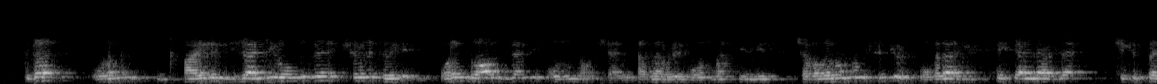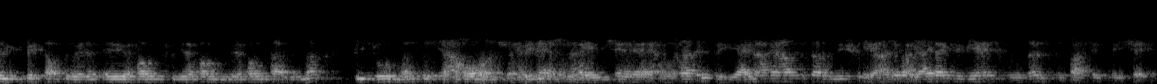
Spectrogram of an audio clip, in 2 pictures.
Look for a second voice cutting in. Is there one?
Yes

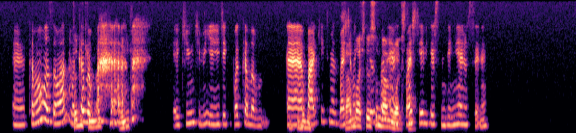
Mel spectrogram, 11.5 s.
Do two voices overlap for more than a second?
Yes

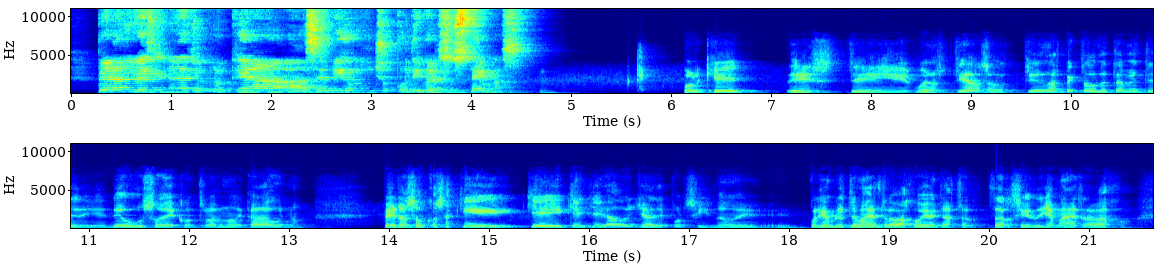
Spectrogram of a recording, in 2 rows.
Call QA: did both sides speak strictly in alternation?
Yes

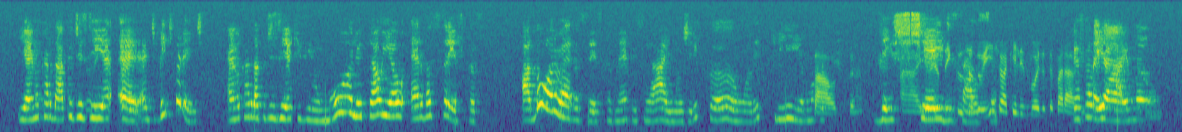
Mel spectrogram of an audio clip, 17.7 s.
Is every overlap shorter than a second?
No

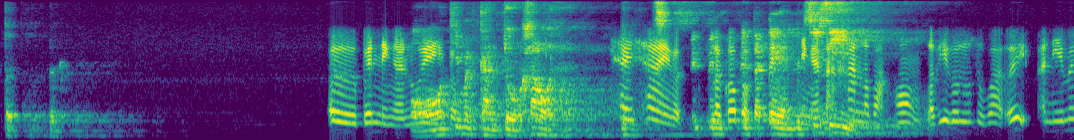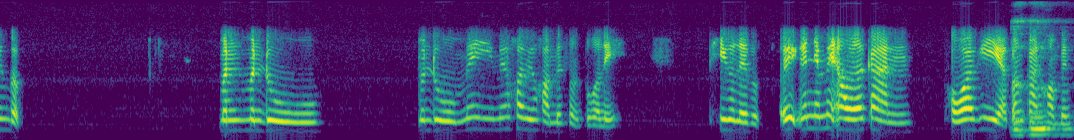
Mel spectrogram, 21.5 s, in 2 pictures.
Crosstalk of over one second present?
Yes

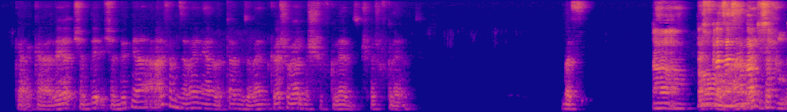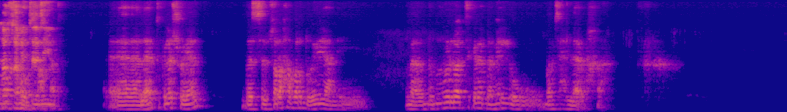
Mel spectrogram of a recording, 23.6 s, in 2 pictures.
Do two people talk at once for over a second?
Yes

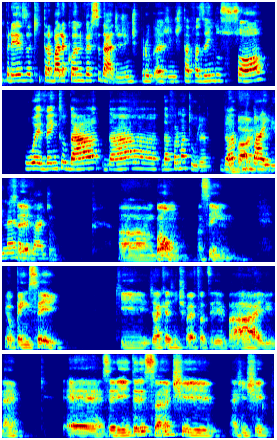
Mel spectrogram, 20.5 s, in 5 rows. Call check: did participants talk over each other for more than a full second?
Yes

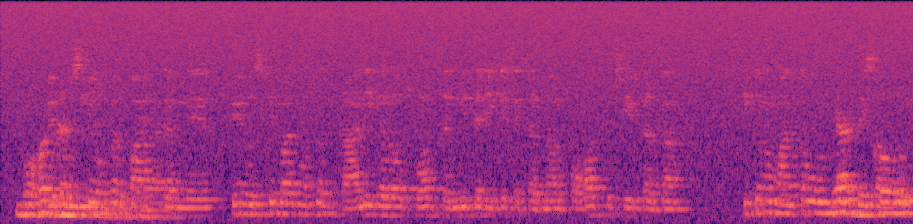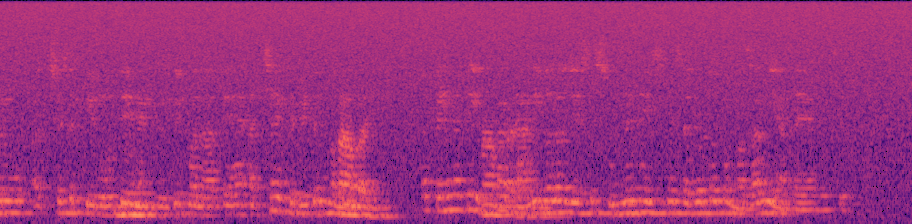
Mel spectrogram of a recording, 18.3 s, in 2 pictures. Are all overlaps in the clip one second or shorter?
No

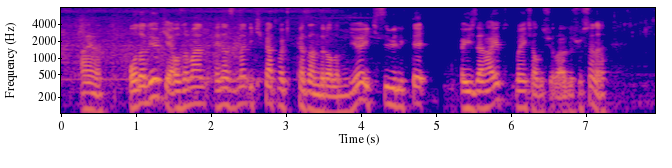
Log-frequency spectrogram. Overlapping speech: No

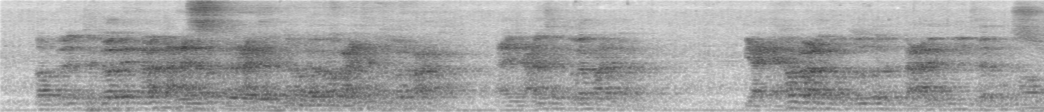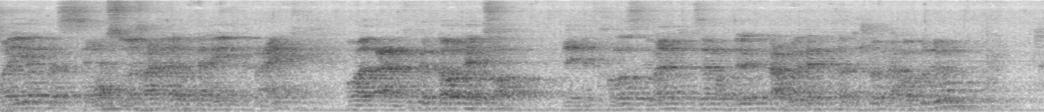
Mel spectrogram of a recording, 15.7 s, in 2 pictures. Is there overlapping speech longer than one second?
Yes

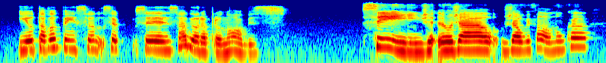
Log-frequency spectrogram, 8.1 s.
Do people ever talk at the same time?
No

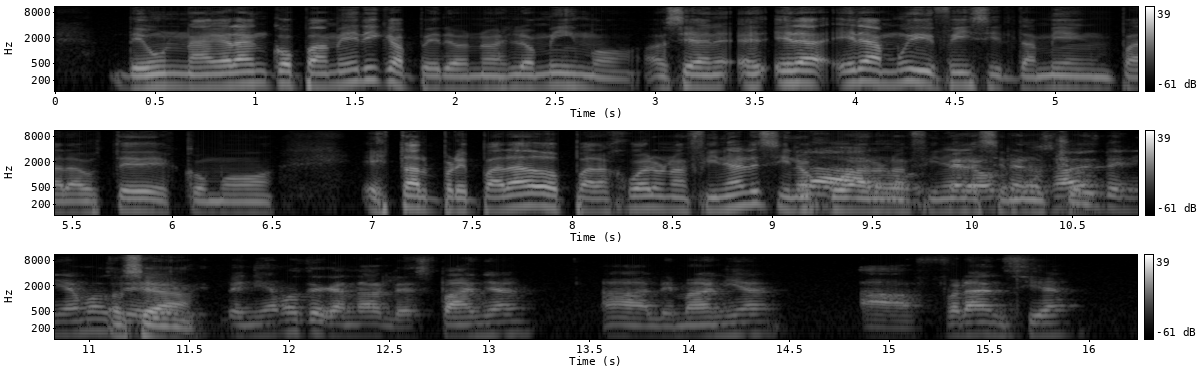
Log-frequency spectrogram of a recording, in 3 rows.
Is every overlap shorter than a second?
No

